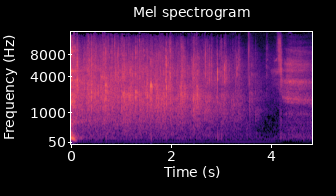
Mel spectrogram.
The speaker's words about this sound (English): Yeah, it's worth applauding.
